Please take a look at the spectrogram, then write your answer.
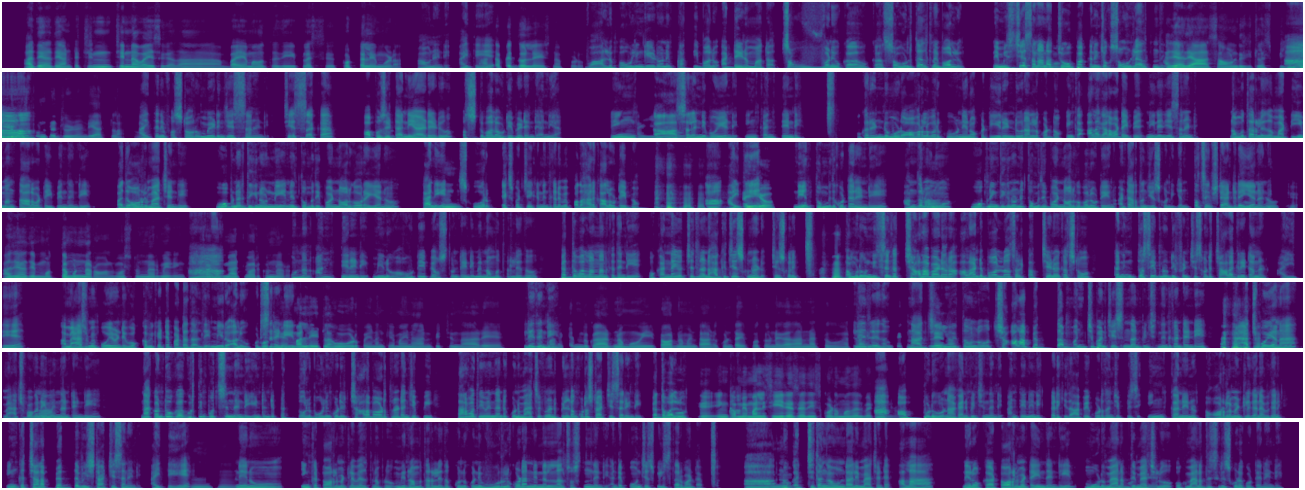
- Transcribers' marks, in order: in English: "ప్లస్"; in English: "మిస్"; other background noise; in English: "సౌండ్‌లా"; in English: "మేడిన్"; lip smack; in English: "ఓపెనర్"; in English: "స్కోర్ ఎక్స్‌పెక్ట్"; chuckle; in English: "ఓపెనింగ్"; in English: "మ్యాచ్"; in English: "హగ్"; lip smack; chuckle; in English: "టచ్"; in English: "డిఫెండ్"; in English: "మ్యాచ్"; in English: "టొర్నమెంట్"; in English: "మ్యాచ్"; chuckle; in English: "మ్యాచ్"; in English: "బౌలింగ్"; in English: "స్టార్ట్"; in English: "సీరియస్‌గా"; in English: "స్టార్ట్"; lip smack; tapping; in English: "మ్యాన్ ఆఫ్ ది"; in English: "మ్యాన్ ఆఫ్ ది సీరీస్"
- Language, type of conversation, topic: Telugu, podcast, నువ్వు చిన్నప్పుడే ఆసక్తిగా నేర్చుకుని ఆడడం మొదలుపెట్టిన క్రీడ ఏదైనా ఉందా?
